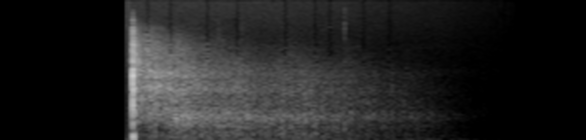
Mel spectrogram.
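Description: A loud explosion booms and then rumbles away.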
